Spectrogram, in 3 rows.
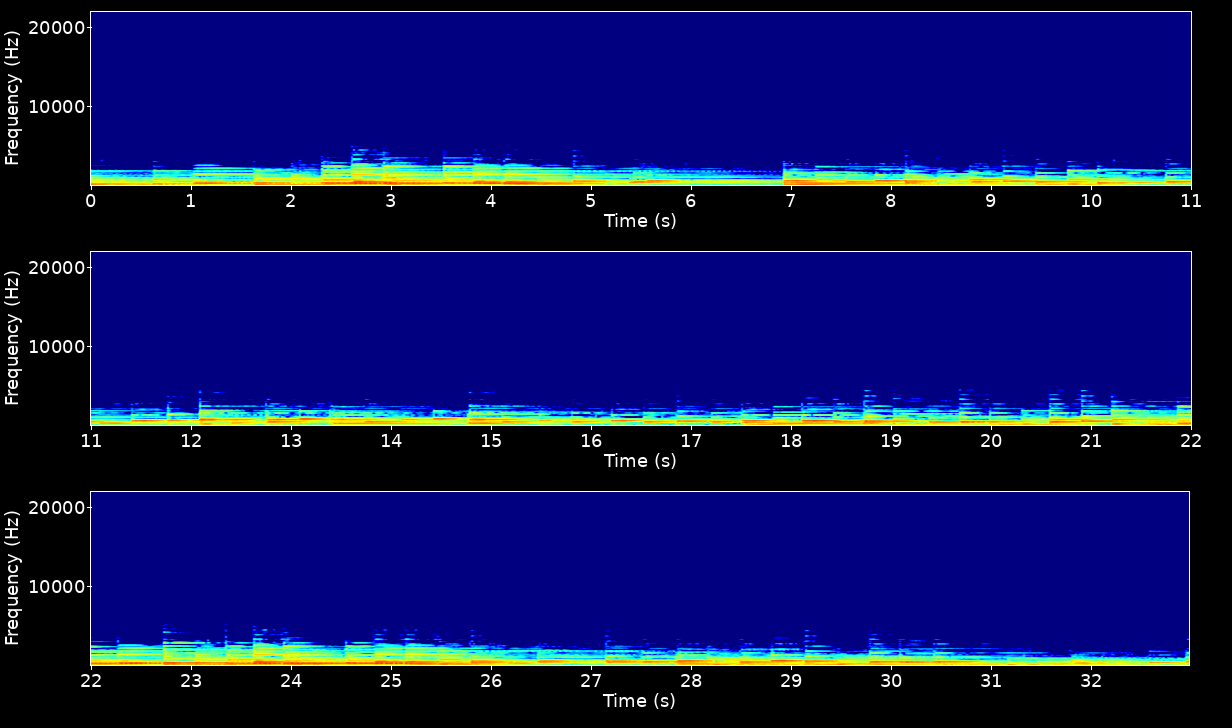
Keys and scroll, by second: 22.2 BackSpace.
